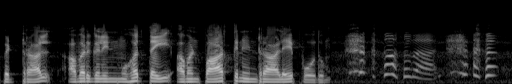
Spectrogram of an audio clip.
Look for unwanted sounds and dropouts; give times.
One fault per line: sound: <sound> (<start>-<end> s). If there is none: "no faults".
sound: laugh (3.4-5.0 s)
